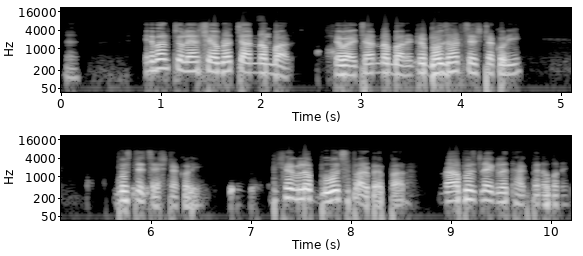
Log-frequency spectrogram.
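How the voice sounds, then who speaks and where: A man teaching an online pronunciation class, sounding out words slowly and having students repeat them. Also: on the high side, vocal fry, no echo. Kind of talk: online spoken English class. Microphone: online video call. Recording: dull lo-fi online call audio.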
